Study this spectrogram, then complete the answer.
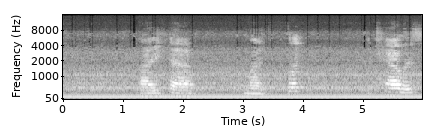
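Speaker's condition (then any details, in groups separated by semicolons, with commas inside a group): Cerebral palsy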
